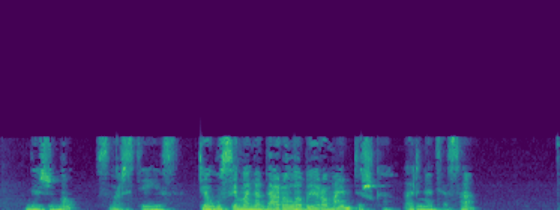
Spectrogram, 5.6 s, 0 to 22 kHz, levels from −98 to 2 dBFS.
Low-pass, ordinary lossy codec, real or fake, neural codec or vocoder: 19.8 kHz; AAC, 24 kbps; fake; vocoder, 44.1 kHz, 128 mel bands, Pupu-Vocoder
